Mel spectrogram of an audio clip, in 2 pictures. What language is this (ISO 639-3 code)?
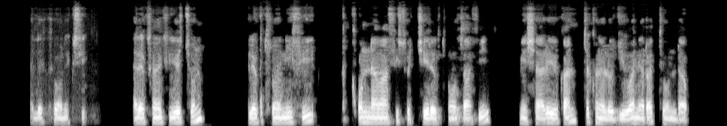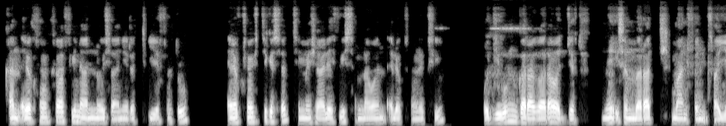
orm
